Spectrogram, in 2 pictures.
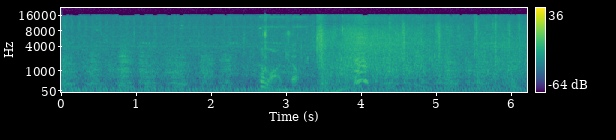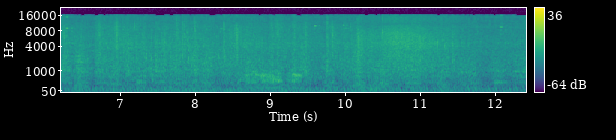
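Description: Water splashes and sloshes as someone wades through a stream.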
